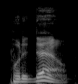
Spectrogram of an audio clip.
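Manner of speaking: usual speaking voice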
